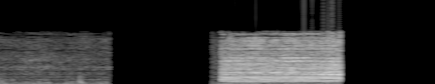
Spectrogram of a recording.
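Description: Diesel freight locomotive passing at a grade crossing: a burst of engine and wheel rumble, then a short, loud horn blast about a second in that stops abruptly. The sound cuts out to dead silence between the two.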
